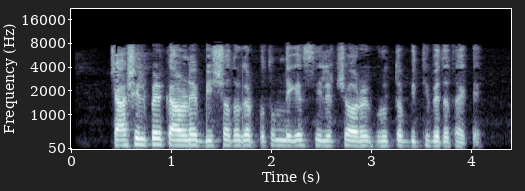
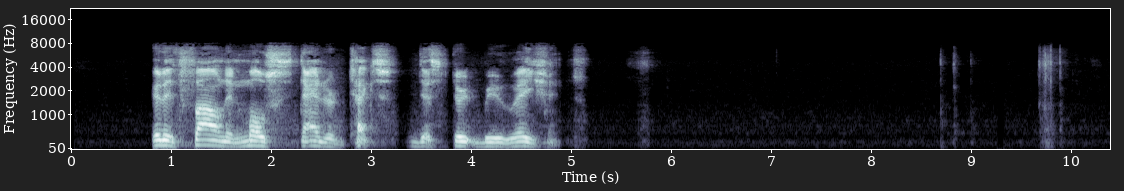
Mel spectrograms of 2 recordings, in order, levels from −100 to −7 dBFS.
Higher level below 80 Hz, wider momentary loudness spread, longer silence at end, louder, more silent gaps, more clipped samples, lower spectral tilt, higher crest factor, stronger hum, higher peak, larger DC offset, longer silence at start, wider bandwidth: first, -58 dBFS vs -66 dBFS; first, 11 LU vs 8 LU; second, 0.3 s vs 0.6 s; about the same, -19 LUFS vs -17 LUFS; neither; neither; about the same, -4 dB/octave vs -3 dB/octave; about the same, 18 dB vs 20 dB; neither; about the same, -2 dBFS vs -2 dBFS; neither; second, 0.4 s vs 0.8 s; about the same, 8.2 kHz vs 8 kHz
